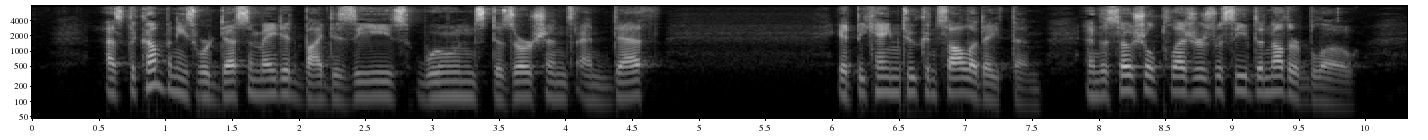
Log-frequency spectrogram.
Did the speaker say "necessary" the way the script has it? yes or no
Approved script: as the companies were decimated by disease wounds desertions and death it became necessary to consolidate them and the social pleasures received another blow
no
